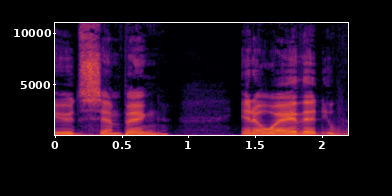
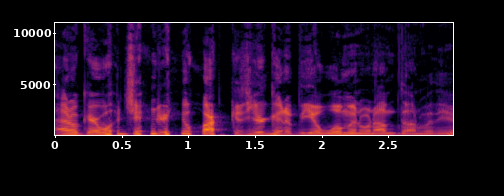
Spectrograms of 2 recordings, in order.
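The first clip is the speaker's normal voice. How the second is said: villainous mad scientist character voice; 2 semitones higher than usual. Joking with another speaker about gender bender kinks: mad scientist voice. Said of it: "A mad scientist who is definitely not".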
